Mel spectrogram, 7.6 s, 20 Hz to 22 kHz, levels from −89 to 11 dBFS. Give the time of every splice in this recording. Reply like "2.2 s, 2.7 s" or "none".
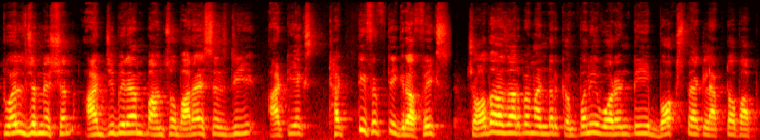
4.5 s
